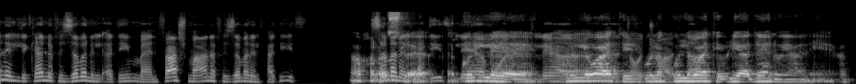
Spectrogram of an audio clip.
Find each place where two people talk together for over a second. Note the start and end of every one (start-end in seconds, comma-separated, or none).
3.7-4.9, 5.6-7.1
